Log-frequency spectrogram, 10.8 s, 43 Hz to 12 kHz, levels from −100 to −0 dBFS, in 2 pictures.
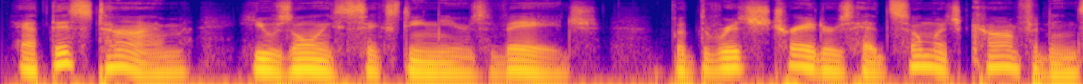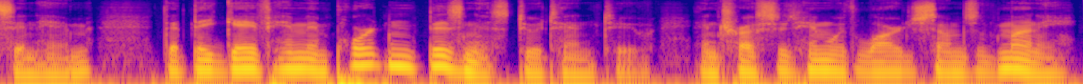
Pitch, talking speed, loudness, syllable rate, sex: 105 Hz, 205 wpm, -19 LUFS, 5.4 syllables/s, male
